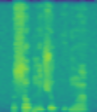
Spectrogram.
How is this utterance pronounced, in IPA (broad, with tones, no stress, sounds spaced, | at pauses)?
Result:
s ɔ˦ b ĩ˨ ʃ ɔ˨ kʷ ɪ˨ ɡʷ ã˨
